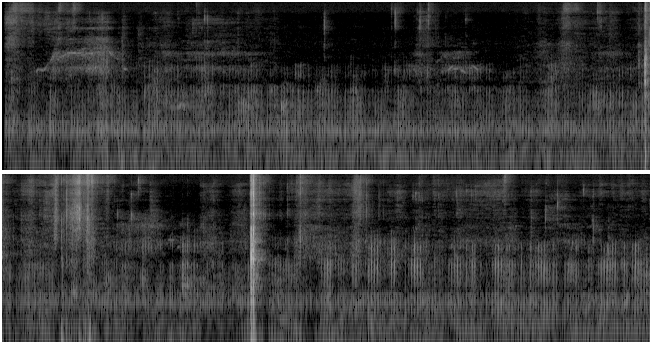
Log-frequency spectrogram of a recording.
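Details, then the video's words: Kitten purring in a continuous low rumbling throb that stays steady for the whole stretch, broken by a couple of sharp knocks or handling clicks midway. "Purring Kitten"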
